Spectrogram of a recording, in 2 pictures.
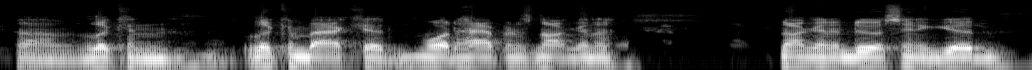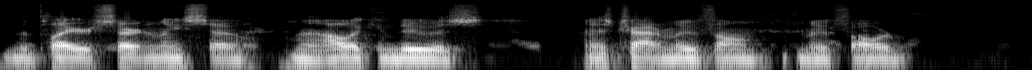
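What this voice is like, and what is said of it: Rural small-town American accent. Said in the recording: “I love that accent so much because, you know, I grew up in a small town in Kansas... dadgum. Like I heard people talk like that.”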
